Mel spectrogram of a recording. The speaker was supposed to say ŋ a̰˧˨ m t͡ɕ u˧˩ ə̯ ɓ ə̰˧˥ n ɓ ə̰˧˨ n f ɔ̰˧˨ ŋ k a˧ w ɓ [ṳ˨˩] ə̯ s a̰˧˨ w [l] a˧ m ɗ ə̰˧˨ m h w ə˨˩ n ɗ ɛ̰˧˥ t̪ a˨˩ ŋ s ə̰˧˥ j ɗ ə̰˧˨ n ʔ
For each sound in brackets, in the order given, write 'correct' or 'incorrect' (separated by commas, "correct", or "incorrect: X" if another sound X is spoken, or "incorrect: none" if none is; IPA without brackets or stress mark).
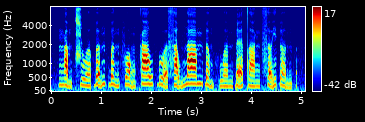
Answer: incorrect: ṵ˧˨, incorrect: n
